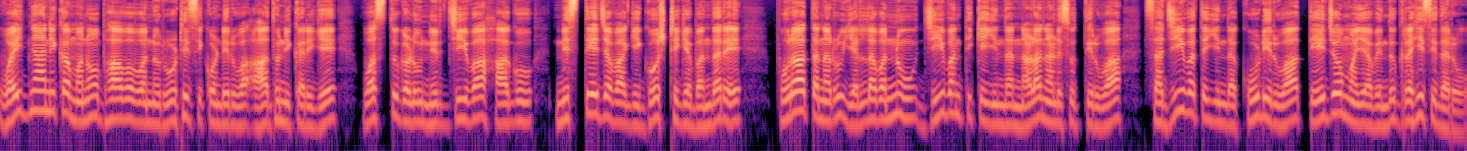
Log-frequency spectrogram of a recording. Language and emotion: Kannada, neutral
